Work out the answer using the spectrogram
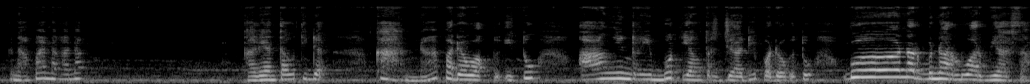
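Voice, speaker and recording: A woman speaking at a school chapel, telling children a Bible story in an animated way and talking straight to them. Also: high-pitched, a little hiss or hum. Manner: swings between soft hushed asides and loud excited bursts.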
